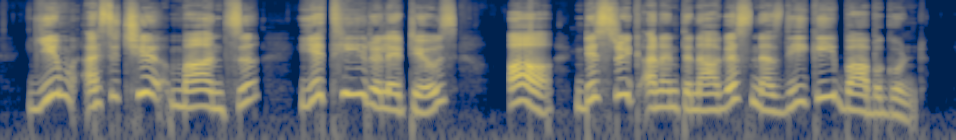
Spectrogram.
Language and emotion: Kashmiri, neutral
